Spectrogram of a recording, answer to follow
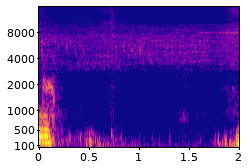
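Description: Quiet outdoor background with a faint, steady high-pitched insect trill, just after the last syllable of a spoken word.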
